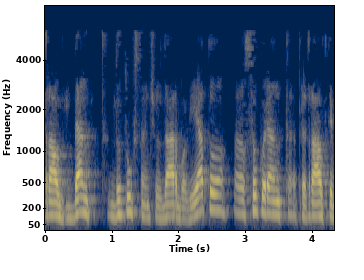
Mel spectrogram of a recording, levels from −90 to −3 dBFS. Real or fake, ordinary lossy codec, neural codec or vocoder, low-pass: real; MP3, 24 kbps; none; 7.2 kHz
